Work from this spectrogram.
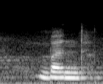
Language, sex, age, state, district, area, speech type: Hindi, female, 18-30, Bihar, Begusarai, rural, read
